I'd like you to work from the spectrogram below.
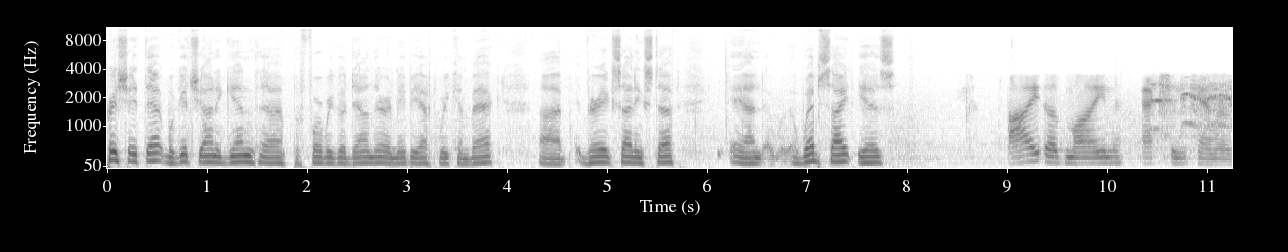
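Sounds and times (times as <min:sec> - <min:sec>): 
speech: 0:00.0 - 0:08.0, 0:09.0 - 0:11.2
rooster crowing: 0:10.4 - 0:11.2.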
